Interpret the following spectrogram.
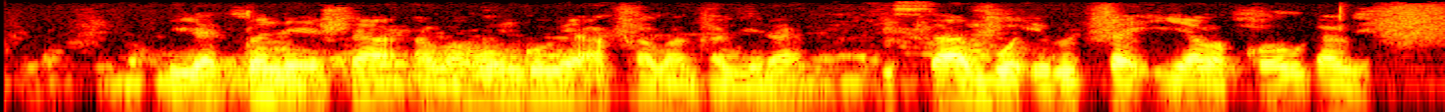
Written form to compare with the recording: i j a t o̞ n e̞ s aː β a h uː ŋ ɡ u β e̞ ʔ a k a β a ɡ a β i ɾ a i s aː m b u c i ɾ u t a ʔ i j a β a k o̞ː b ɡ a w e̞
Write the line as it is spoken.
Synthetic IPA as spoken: i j a t o̞ n e̞ ʃ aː β a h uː ŋ ɡ u β e̞ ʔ a k a β a ɡ a β i ɾ a i s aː m b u ʔ i ɾ u t a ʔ i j a β a k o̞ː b ɡ a β e̞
